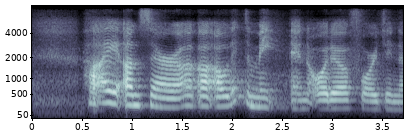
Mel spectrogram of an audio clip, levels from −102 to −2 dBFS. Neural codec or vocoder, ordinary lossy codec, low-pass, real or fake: codec, 24 kHz, 0.5 kbps, DualCodec; none; 7.2 kHz; fake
